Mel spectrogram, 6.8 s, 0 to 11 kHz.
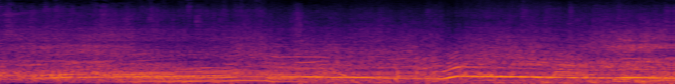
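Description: Porsche 911 GT3's naturally aspirated flat-six at high revs: its pitch climbs, drops suddenly about a third of the way in, sags slowly, then jumps sharply back up about two-thirds of the way through.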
